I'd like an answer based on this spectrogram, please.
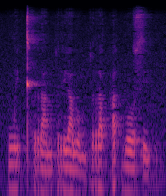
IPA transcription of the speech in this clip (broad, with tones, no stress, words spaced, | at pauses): wi˦˥t̚kʰra˧npri˧a̯wo˨˩m pra˦˥p̚ʔa˥˩t̚boː˧ si˨˩ʔ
